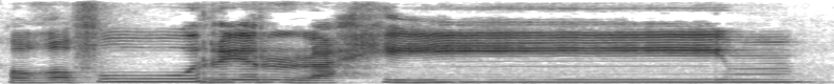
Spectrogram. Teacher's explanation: اگر کوئی پڑھے غفور الرحیم، رر کو لمبا کرے تو یہ غلطی ہے، کیونکہ اس کے اوپر غنہ نہیں کرنا، لمبا نہیں کرنا۔ · اب یہاں را کے اوپر ادغام آ رہا ہے تو غفورن تو نہیں پڑھا گیا، رن میں جو نون ہے وہ ختم ہو گئی، سائلنٹ ہو گئی، را کو را سے ملا دیا،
